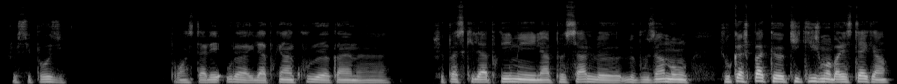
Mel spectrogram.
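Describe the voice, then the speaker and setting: A man's voice: mid-range voice, dark tone, no room sound. A man chatting casually while unboxing collectibles, rambling with lots of fillers and self-mocking asides. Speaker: unboxing vlogger.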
